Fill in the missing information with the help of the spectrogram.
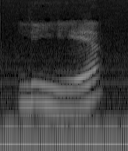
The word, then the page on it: lie3: pinyin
